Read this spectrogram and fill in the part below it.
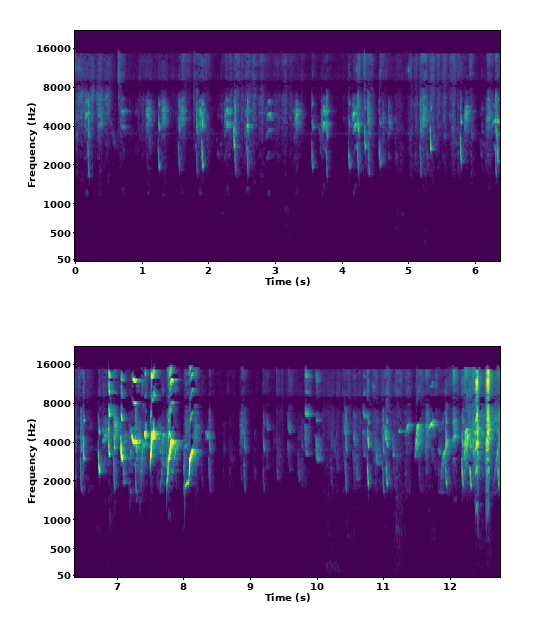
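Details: Pied fantail, persistent and energetic singer used to tutor or lure other birds, gives steady soft high ticking phrases, then a louder tumbling burst of sharp chirps, quieter ticks, and another dense squeaky outburst near the end.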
